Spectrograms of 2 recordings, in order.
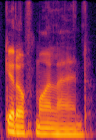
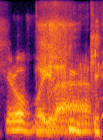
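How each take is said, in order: First: Gruff West Country farmer; West Country accent. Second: Louder, higher West Country farmer; West Country accent. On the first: Acted. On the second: Retold or imitated. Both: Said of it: "You can't do that in a West Country accent".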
